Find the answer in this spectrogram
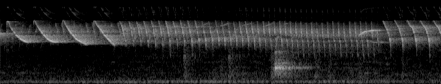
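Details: Canary singing, played to stir a lazy canary into full song: three bright descending whistled sweeps open into a long, fast rolling trill held steady to the end, with a faint low sound partway through.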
